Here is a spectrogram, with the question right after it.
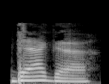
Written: dagga

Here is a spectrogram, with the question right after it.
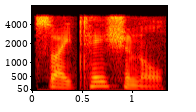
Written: citational

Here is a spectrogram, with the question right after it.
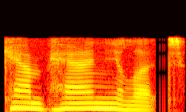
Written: campanulate

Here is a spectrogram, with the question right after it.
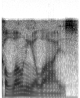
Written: colonialize

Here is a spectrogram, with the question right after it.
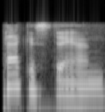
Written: Pakistan

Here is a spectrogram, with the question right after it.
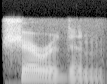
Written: Sheridan

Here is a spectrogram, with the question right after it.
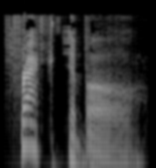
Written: fractable

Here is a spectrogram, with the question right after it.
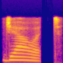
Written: Jowett

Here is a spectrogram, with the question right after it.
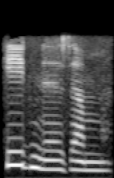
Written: hedonism

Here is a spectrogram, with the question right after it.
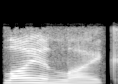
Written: lionlike

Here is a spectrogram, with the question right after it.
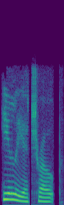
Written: heliotrope

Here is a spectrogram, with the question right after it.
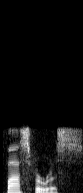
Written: phosphorous

